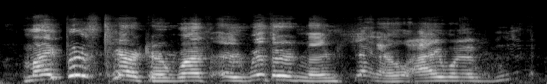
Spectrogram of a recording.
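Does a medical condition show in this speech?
Yes: cerebral palsy; legs affected.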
